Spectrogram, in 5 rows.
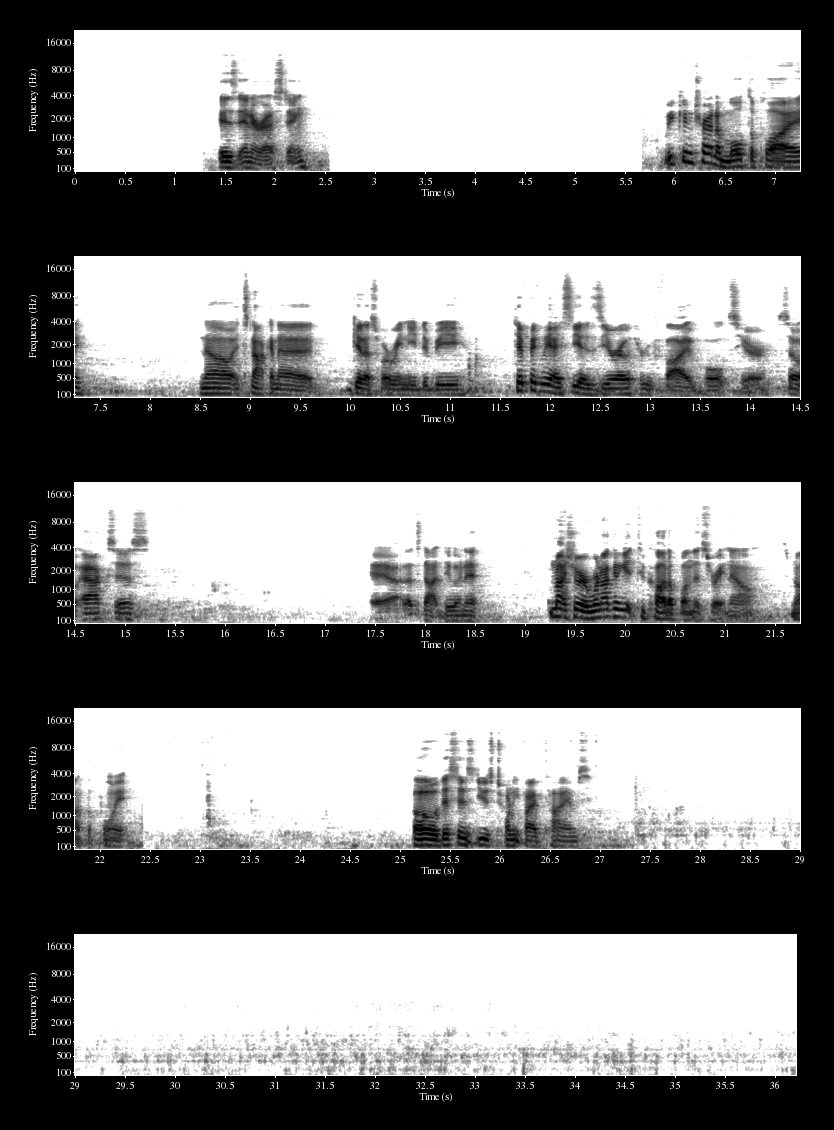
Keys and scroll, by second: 3.1 ctrl+c, 15.8 ctrl+v, 23.6-25.3 scroll, 28.4-28.8 scroll, 29.7-30.1 scroll down 1, 30.3 Down, 30.7-31.2 scroll, 31.2 scroll down 2, 31.4 scroll, 33.0 Down, 34.3 Down, 34.5 Up, 34.7 Down, 35.0 scroll, 36.1-36.2 scroll down 1.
